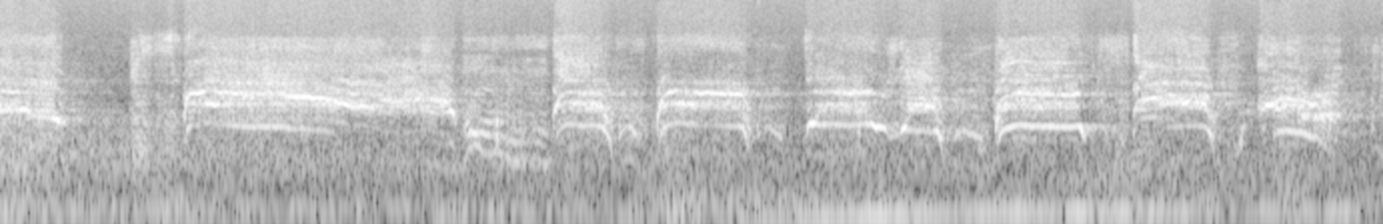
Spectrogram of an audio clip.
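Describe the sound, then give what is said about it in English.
A man in an audio drama screams over and over in long, strained, wavering cries, loud, with only brief gaps between them, while a steady low rumble hums underneath. “He's still screaming.”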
